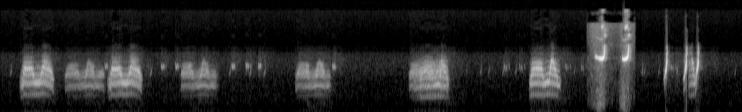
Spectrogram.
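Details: Quail giving a series of harsh, buzzy, nasal bursts with soft chirps between them, then a few sharp, high whistled notes at the end.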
